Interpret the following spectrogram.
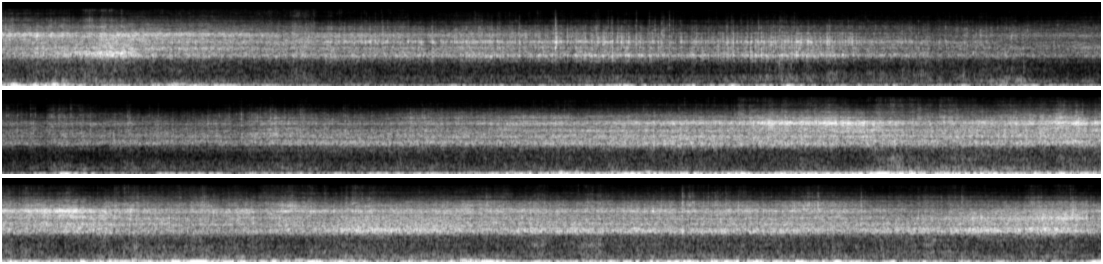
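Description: Drift trike rolling downhill at speed: a steady hiss of its hard rear wheel sleeves on the asphalt, with wind rumbling on the helmet-mounted microphone. It grows a little louder in the second half.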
